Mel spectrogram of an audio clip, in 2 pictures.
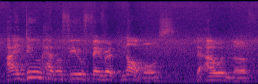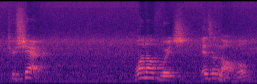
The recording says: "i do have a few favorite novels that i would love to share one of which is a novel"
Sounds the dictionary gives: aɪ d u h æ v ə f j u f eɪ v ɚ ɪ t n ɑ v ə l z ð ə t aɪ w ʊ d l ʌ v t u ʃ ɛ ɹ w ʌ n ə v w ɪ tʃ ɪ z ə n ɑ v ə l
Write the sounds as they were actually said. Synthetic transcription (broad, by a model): aɪ d u h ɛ v ə f j u f eɪ v ɚ ɪ t n ɑ v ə l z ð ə t aɪ w ʊ d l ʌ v t u ʃ ɛ ɹ w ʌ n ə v w ɪ tʃ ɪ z ə n ɑ v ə l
